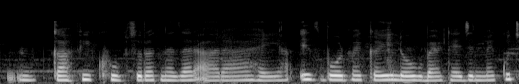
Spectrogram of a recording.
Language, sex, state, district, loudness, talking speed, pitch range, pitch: Hindi, female, Odisha, Sambalpur, -15 LUFS, 175 wpm, 195-205 Hz, 200 Hz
